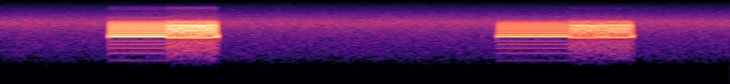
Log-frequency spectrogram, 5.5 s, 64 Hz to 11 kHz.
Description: Packet radio (AX.25, as in APRS), 1200 baud, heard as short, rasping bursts.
